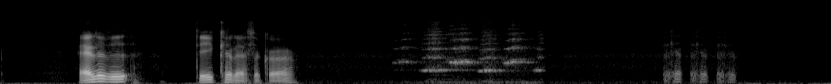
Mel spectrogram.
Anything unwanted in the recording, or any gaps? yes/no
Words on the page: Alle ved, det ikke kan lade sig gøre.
yes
